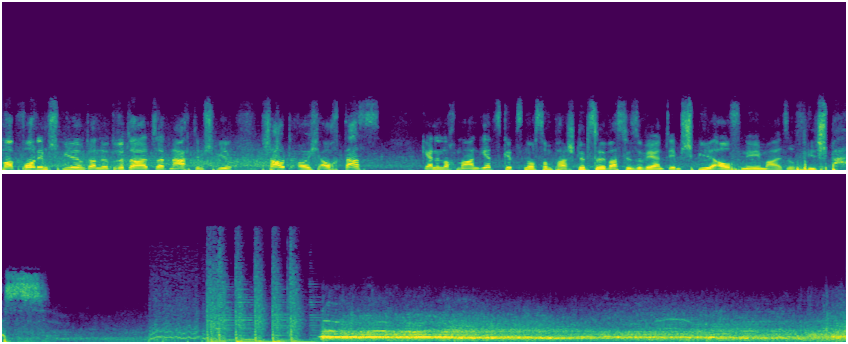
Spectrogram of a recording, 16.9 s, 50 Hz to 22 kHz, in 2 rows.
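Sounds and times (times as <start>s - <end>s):
speech: 0.0s - 8.9s
rhythmic clapping or drumbeats: 10.0s - 11.6s
Swedish stadium crowd roaring, cheering and chanting: 11.6s - 16.7s.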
